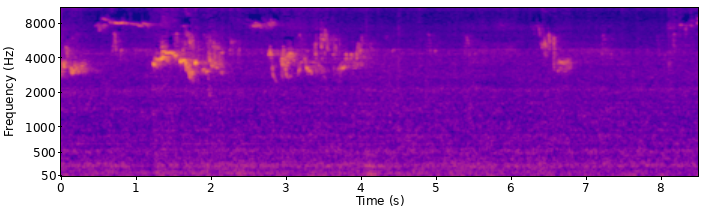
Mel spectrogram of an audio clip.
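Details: In the UK, a European robin delivers short bursts of high, scratchy, warbling notes separated by brief silences, set against a continuous low hum of distant noise.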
